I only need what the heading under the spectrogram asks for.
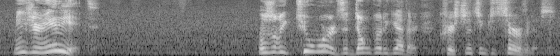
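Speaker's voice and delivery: ordinary talk, nothing marked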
